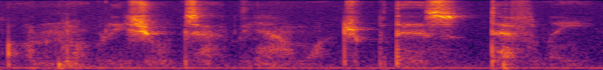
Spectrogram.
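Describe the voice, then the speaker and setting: A person whispering an ASMR review very softly, with tingly mouth sounds and halting, unhurried phrasing. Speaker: ASMR video host.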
